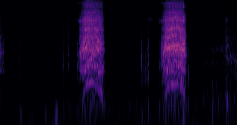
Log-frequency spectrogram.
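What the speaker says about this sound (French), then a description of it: "ce qu'on va faire, c'est faire un trou à l'intérieur de là" A power drill boring a hole to mount a license plate gives two short, loud whirring bursts, each under a second, separated by a brief quiet pause with faint handling noises.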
